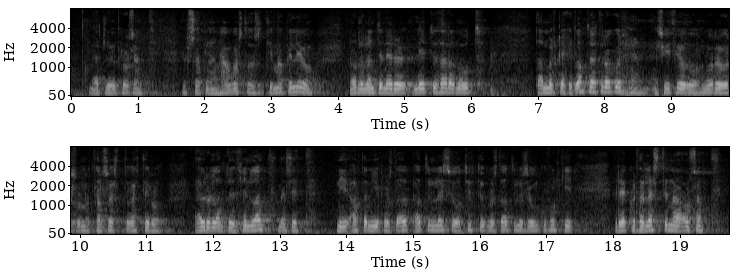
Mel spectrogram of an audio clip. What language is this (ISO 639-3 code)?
isl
